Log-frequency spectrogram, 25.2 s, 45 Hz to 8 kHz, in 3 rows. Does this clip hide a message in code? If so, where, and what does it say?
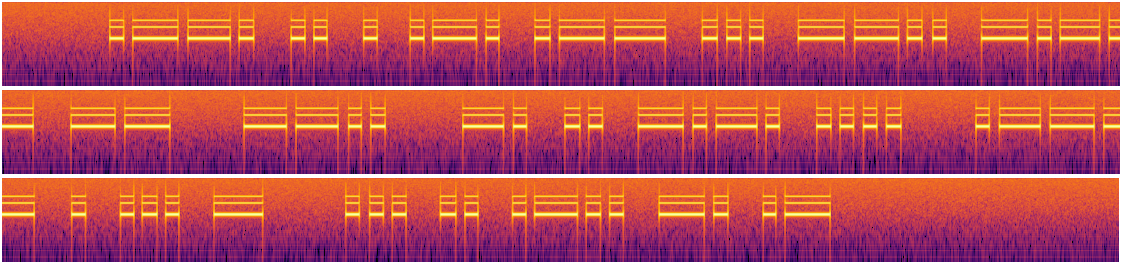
Yes: Morse code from 0.7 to 23.0 s, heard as a keyed tone, hand-sent with a straight key, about 14 wpm, 850 Hz. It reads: PIERWSZYM Z NICH JEST SILNA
